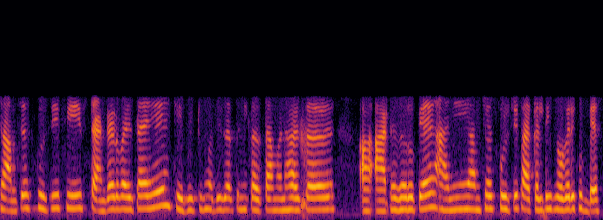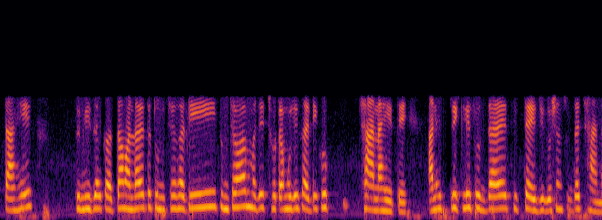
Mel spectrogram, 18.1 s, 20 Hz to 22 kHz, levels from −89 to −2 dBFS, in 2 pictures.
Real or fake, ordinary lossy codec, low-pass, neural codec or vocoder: real; none; 3.6 kHz; none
